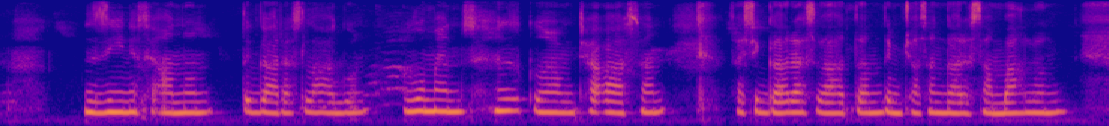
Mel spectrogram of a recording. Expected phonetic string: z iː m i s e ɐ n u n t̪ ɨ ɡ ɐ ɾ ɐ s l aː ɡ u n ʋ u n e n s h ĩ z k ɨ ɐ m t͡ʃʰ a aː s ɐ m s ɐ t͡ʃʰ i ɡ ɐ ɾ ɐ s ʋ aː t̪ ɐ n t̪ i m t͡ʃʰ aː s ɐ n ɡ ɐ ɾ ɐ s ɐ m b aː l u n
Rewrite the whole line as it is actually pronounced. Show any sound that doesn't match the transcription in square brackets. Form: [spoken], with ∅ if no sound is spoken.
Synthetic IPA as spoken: z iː [n] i s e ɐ n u n t̪ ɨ ɡ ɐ ɾ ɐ s l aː ɡ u n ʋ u [m] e n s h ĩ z k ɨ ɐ m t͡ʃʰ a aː s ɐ [n] s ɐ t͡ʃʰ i ɡ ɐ ɾ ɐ s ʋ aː t̪ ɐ n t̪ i m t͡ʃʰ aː s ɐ n ɡ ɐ ɾ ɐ s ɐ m b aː l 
